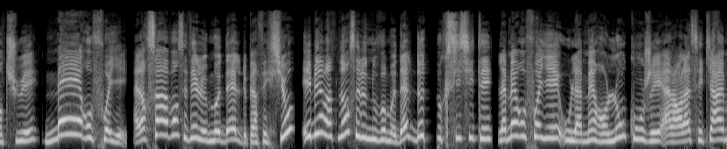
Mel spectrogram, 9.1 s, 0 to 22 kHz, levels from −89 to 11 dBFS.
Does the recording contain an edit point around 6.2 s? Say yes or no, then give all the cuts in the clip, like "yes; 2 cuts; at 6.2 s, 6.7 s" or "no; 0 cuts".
no; 0 cuts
